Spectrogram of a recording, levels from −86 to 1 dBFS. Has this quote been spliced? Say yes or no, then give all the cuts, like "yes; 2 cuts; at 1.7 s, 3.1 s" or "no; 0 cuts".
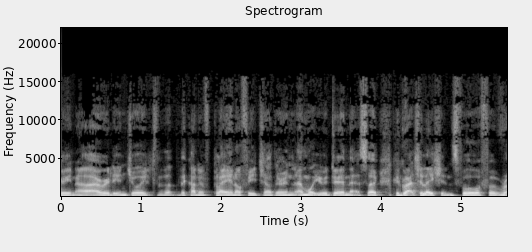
yes; 1 cut; at 2.9 s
